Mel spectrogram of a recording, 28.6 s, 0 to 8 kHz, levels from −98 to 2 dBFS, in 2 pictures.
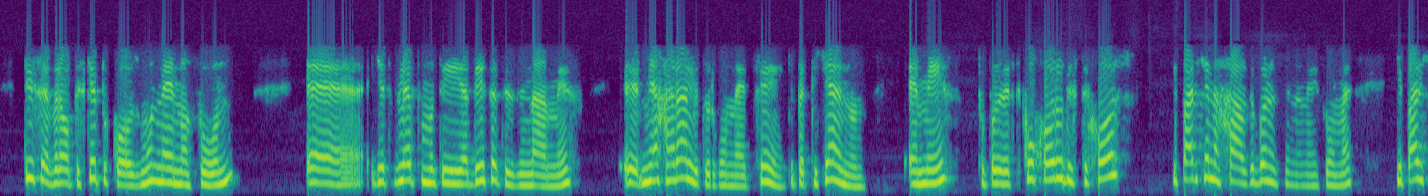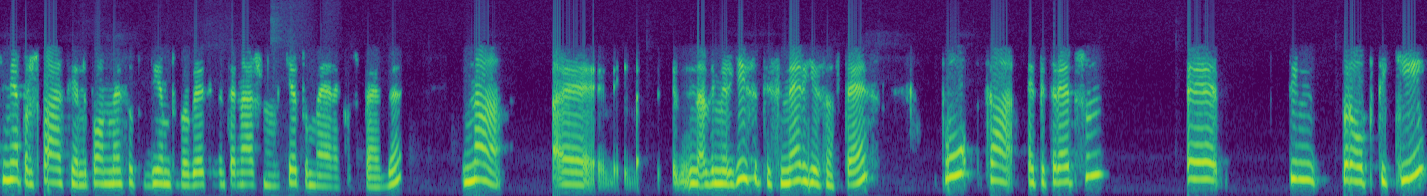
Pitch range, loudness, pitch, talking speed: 190-255 Hz, -14 LUFS, 215 Hz, 125 wpm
